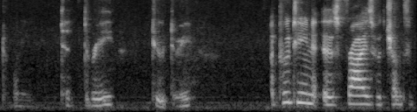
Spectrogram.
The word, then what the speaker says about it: poutine: It's pronounced poutine, by the way.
